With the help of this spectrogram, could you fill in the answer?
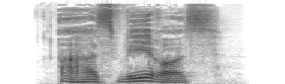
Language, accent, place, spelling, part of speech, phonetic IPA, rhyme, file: German, Germany, Berlin, Ahasveros, proper noun, [ahasˈveːʁɔs], -eːʁɔs, De-Ahasveros.ogg
- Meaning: Ahasuerus (biblical king of Persia)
